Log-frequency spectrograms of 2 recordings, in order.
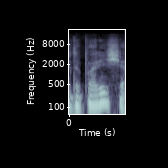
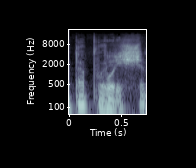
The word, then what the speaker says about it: топорище: И ударение будет другое, топорище. Большой топор — это не топорище, а топорище.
